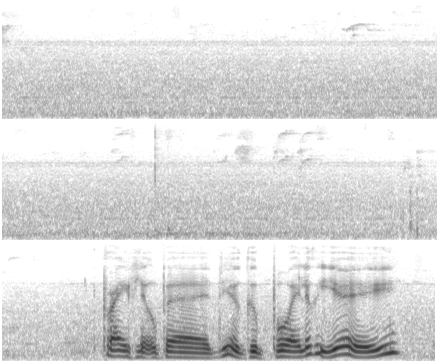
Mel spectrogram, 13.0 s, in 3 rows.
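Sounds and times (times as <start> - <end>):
outdoor background noise: 0.0 - 13.0
high bird chirps: 2.8 - 9.3.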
